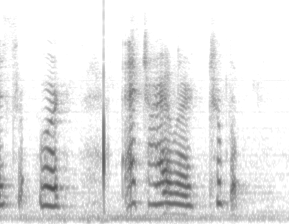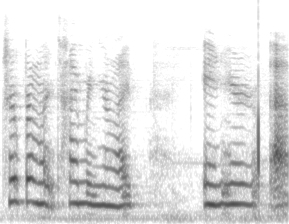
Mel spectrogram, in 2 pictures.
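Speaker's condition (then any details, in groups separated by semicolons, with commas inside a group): Cerebral palsy; able to talk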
